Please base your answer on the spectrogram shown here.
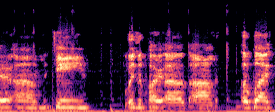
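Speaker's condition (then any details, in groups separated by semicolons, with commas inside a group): Cerebral palsy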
